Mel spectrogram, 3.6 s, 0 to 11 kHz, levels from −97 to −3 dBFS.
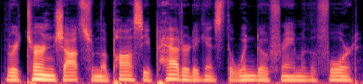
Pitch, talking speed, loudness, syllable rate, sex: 110 Hz, 230 wpm, -19 LUFS, 6.0 syllables/s, male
